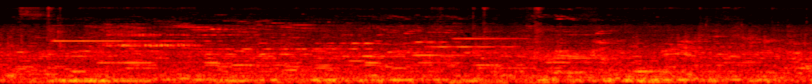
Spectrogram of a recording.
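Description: Buffalo Gold Revolution slot machine playing its free-games bonus music, with electronic chimes and jingles as the bonus spins run.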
